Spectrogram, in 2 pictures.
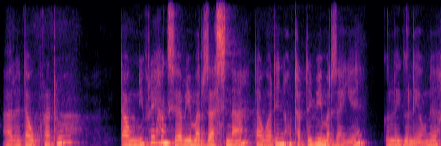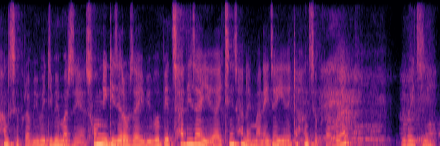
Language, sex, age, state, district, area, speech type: Bodo, female, 30-45, Assam, Chirang, rural, spontaneous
